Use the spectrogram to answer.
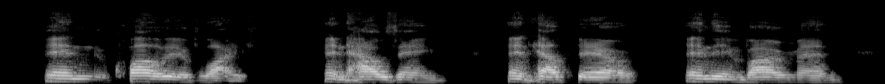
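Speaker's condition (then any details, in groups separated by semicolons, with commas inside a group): ALS; declining health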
